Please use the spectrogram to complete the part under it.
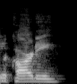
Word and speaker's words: Riccardi: Like, as much as I like Matt, how do you say his last name? Riccardi? – Riccardi.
